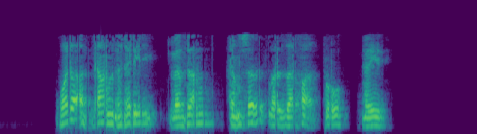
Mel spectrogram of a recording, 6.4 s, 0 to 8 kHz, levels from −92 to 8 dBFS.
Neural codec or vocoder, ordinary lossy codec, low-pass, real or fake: codec, 16 kHz, 1 kbps, FunCodec, trained on LibriTTS, 50 frames a second; AAC, 16 kbps; 7.2 kHz; fake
